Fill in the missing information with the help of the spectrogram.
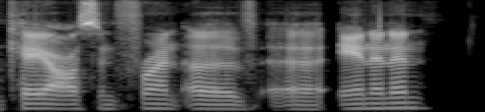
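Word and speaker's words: Annunen: in front of uh Aninan who I swear I think he he was being his name was being pronounced Anunan when he was in Colorado but you know whatever.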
